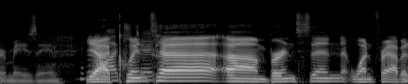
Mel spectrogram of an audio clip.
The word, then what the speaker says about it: Quinta Brunson: Quinta Bernson won for Abbott Quinta Brunson, Elementary.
